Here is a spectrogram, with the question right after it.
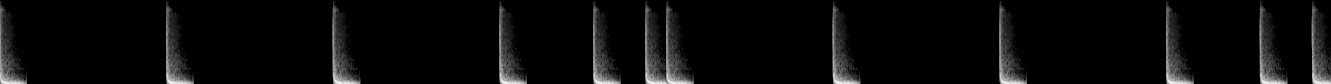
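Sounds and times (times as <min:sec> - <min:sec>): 
future bass kick drum loop at 144 BPM: 0:00.0 - 0:00.3, 0:01.7 - 0:02.0, 0:03.4 - 0:03.6, 0:05.0 - 0:05.3, 0:06.0 - 0:07.0, 0:08.4 - 0:08.6, 0:10.0 - 0:10.3, 0:11.7 - 0:12.0, 0:12.6 - 0:13.3.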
